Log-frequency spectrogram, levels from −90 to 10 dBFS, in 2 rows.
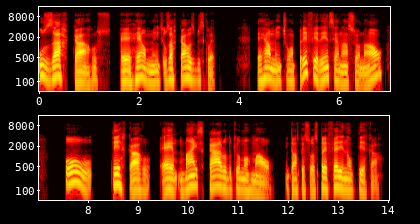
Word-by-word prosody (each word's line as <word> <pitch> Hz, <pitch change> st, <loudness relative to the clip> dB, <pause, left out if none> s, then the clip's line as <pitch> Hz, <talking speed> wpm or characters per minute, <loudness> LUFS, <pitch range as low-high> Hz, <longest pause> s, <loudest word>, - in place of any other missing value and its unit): usar 140 Hz, -1 st, +4 dB
carros, 100 Hz, -3 st, +1 dB, 0.2 s
é 110 Hz, +1 st, +3 dB
realmente, 105 Hz, -4 st, -1 dB
usar 120 Hz, +3 st, +1 dB
carros 130 Hz, -2 st, +2 dB
e -, -, -13 dB
bicicleta, 115 Hz, -1 st, -7 dB, 0.8 s
é 110 Hz, -, -4 dB
realmente 120 Hz, -2 st, 0 dB
uma 110 Hz, -1 st, -3 dB
preferência 135 Hz, -, 0 dB
nacional? 95 Hz, -3 st, -1 dB, 0.7 s
Ou 160 Hz, -7 st, +2 dB, 0.4 s
ter 155 Hz, -4 st, +2 dB
carro 110 Hz, 0 st, +2 dB, 0.2 s
é 115 Hz, 0 st, +4 dB
mais 135 Hz, +8 st, 0 dB
caro 135 Hz, 0 st, +4 dB
do 115 Hz, -1 st, -8 dB
que 115 Hz, -, -9 dB
o 115 Hz, -, -1 dB
normal, 100 Hz, -6 st, -1 dB, 0.3 s
então, 110 Hz, -, -5 dB
as 110 Hz, -, -5 dB
pessoas 105 Hz, -1 st, -7 dB
preferem 125 Hz, +1 st, +1 dB
não 110 Hz, -2 st, -3 dB
ter 100 Hz, -3 st, -5 dB
carro? 65 Hz, -7 st, -12 dB
115 Hz, 130 wpm, -23 LUFS, 105-135 Hz, 0.8 s, usar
